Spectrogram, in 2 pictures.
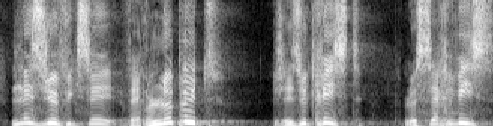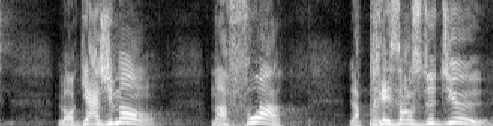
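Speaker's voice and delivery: preacher declaring the goal; full-force preaching. Acted. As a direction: hammer each item out to the congregation.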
